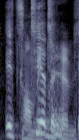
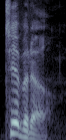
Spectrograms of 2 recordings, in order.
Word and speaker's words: Thibodeau: No, it's Thibodeau. It's Thibodeau. Thibodeau. – Okay. Thibodeau, silent H.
